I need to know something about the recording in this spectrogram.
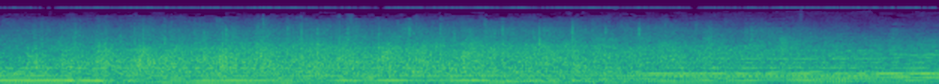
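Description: Audience applause breaking out over the orchestra, which keeps holding sustained chords in a live opera-house recording; the clapping dies away near the end.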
